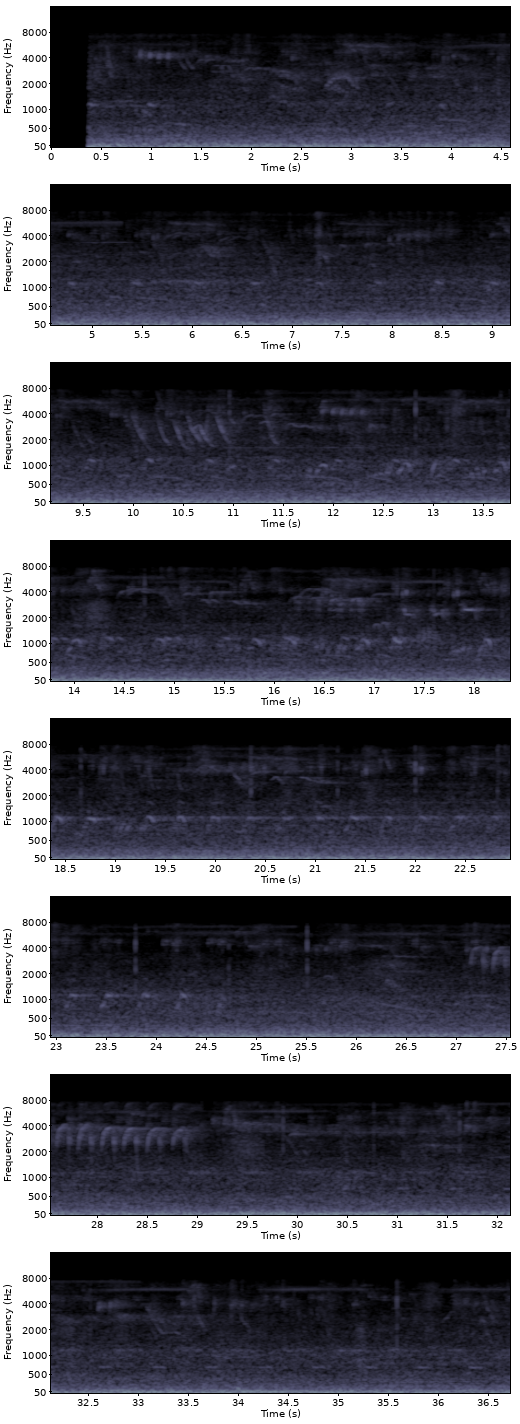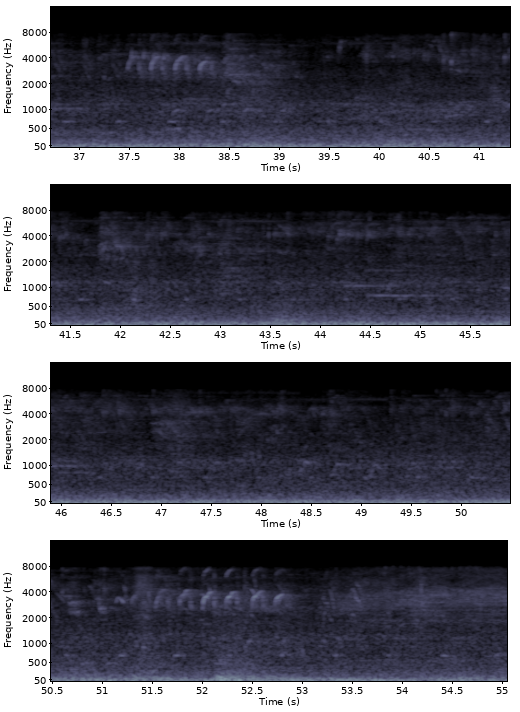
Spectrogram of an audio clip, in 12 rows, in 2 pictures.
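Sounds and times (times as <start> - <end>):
birds chirping: 0.5 - 55.0
steady low rumble: 0.6 - 37.7.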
